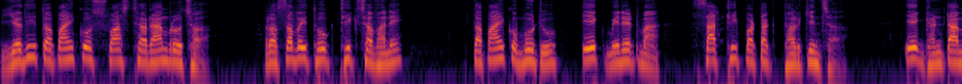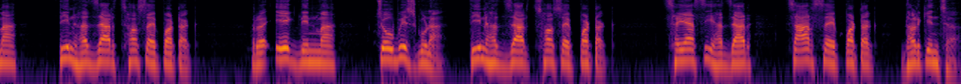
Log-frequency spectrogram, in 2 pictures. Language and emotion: Nepali, neutral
